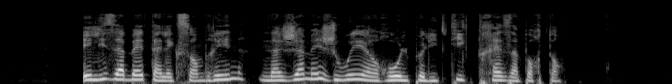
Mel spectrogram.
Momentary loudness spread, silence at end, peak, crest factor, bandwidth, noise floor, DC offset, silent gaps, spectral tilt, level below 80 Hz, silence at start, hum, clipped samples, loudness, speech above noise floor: 9 LU; 1.1 s; -2 dBFS; 16 dB; 11.5 kHz; -72 dBFS; under 0.1%; none; -6.5 dB/octave; -44 dBFS; 0.85 s; none; under 0.1%; -19 LUFS; 54 dB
